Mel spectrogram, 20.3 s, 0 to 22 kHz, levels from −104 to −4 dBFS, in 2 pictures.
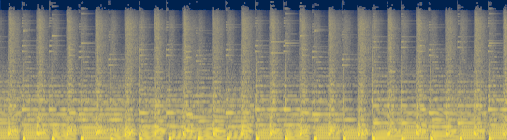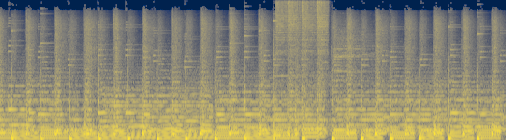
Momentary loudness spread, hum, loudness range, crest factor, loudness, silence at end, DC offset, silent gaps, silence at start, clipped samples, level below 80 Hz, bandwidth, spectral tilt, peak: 2 LU; none; 1 LU; 12 dB; -14 LUFS; 0 s; under 0.1%; none; 0 s; under 0.1%; -18 dBFS; over 20 kHz; -5.5 dB/octave; 0 dBFS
